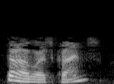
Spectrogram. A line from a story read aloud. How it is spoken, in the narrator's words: Renly said with a laugh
